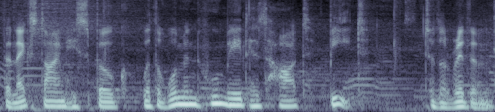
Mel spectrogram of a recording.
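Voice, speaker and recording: An actor narrating an audio drama as a dramatic storyteller. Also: male voice, fairly low pitch, lively intonation, measured pace. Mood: romantic, dramatic. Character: omniscient dramatic male storyteller. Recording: long reverb, faint music bed.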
